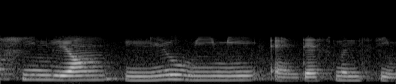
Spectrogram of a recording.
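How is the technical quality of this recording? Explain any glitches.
The technical quality of the recording is sound, with no glitches to explain.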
